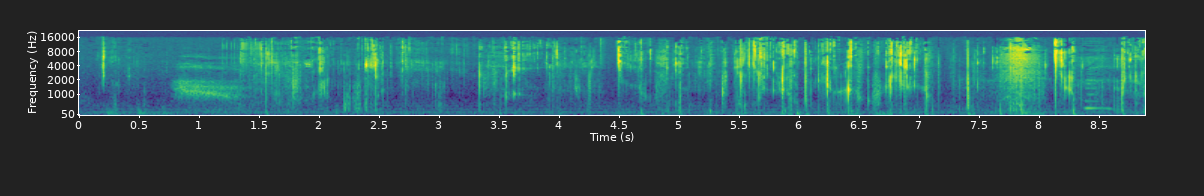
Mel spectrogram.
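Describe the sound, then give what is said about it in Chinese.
Someone eats very sweet durian, with many soft crunching and chewing mouth sounds in irregular bursts, faint and close, with no talking. “这个榴莲真的巨甜，太好吃”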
